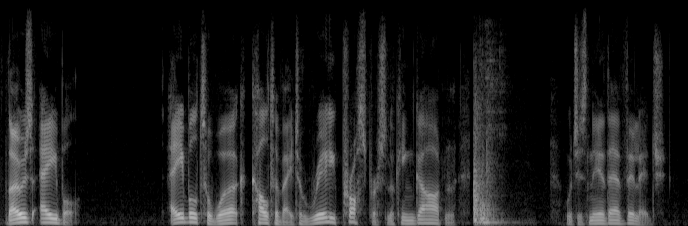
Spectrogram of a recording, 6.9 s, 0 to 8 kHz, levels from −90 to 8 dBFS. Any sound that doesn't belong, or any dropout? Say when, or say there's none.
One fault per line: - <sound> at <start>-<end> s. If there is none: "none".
- thud at 4.7-5.4 s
